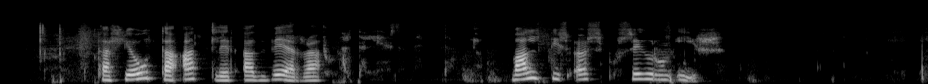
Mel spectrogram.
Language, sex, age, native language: Icelandic, female, 8, Icelandic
